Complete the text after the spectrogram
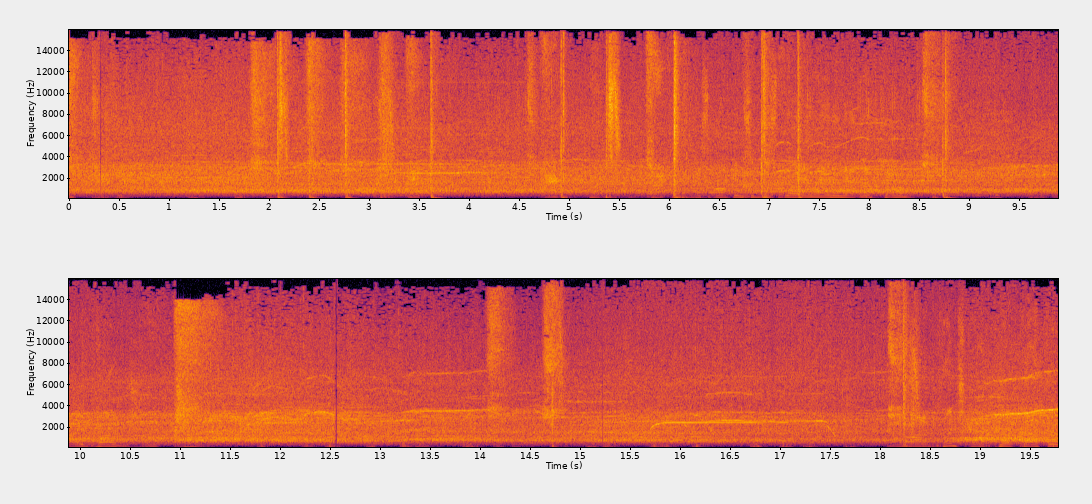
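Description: A crowd murmurs and cheers steadily in a large arena.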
